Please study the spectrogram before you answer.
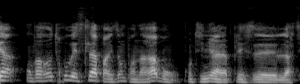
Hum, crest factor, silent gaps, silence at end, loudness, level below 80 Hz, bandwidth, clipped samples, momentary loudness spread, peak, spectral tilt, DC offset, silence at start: none; 20 dB; none; 0 s; -26 LUFS; -66 dBFS; 15.5 kHz; under 0.1%; 6 LU; -6 dBFS; -4.5 dB/octave; under 0.1%; 0 s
